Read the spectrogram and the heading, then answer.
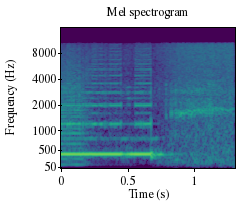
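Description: A telephone ringback tone sounds on an outgoing call, a loud, steady, mid-pitched electronic tone that holds and then cuts off abruptly, leaving a quieter, higher hum.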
